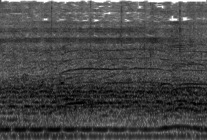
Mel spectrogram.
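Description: Live pop song played loud through a concert sound system, heard from among the audience: one long held sung note over the band, with the crowd singing along and whooping.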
